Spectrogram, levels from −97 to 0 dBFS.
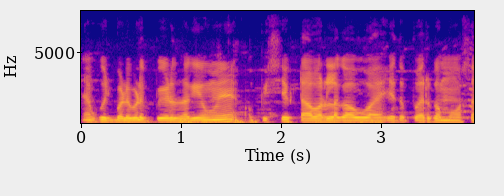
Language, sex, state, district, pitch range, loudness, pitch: Hindi, male, Uttar Pradesh, Lucknow, 110-130 Hz, -14 LUFS, 120 Hz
